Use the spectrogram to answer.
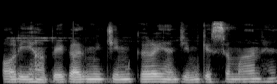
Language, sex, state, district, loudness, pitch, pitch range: Hindi, male, Bihar, Sitamarhi, -22 LUFS, 120 Hz, 115-120 Hz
